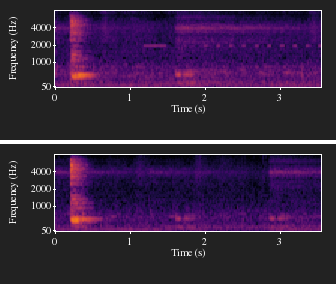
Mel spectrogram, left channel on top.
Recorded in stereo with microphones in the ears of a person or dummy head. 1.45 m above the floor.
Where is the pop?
I don't hear a pop.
